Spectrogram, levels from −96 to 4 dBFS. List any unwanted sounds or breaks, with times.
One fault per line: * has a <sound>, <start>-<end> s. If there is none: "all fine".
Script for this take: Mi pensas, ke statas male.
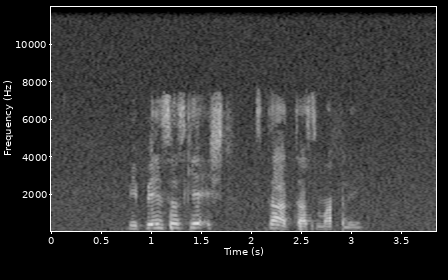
* has a dropout, 2.8-2.9 s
